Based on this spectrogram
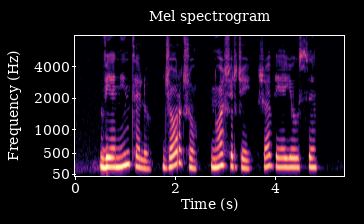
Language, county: Lithuanian, Vilnius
